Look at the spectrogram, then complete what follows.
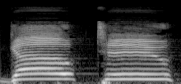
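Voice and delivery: drawn-out, loud call; loud prompting. Real, not acted. Preacher cueing the congregation's answer, loud and drawn out. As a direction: shout it out, stretching each word.

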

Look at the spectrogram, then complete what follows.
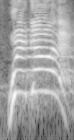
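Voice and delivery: high, loud rallying cry; leading the congregation in a shout; call-and-response shout. Real, not acted. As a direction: lift the church with it. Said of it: "Say it with me".

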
